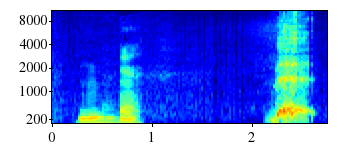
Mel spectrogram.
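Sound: burp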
